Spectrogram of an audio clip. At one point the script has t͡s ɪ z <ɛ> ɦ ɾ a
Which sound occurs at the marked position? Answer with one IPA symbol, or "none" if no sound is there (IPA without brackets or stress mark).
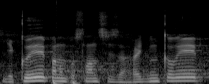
a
